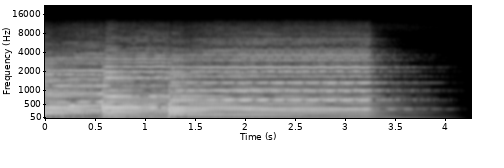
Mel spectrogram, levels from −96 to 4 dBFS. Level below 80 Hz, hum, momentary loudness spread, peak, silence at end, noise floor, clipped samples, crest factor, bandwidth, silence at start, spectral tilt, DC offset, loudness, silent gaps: -56 dBFS; none; 4 LU; -4 dBFS; 0.75 s; -60 dBFS; under 0.1%; 16 dB; 11.5 kHz; 0 s; -5 dB/octave; 0.5%; -19 LUFS; none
